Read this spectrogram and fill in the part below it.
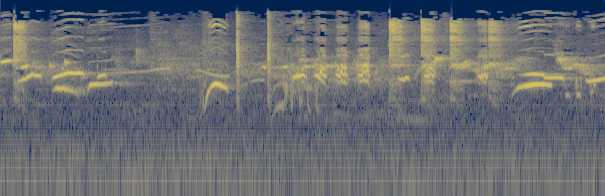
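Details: Fighting song of a white-rumped shama: bright arched whistles, a sharp upswept note, and clusters of scratchy harsh notes, varied phrases in quick succession.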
